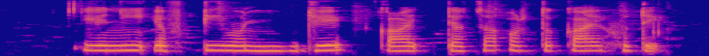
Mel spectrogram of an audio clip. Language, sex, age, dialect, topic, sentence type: Marathi, female, 18-24, Varhadi, banking, question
